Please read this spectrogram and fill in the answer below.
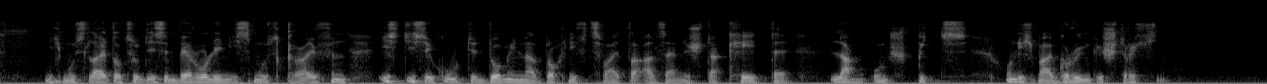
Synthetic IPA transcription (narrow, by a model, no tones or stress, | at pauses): ɪçmʊslaɪdɐt͡sudiːzəmbɛʁolinɪsmʊsɡ̥ʁaɪfn̩ | ʔɪst̚d̥iːzəɡ̥uːtədominaːdɔχnɪçtt͡sv̥aɪtɐʔa̰lsʔaɪnəʃtakʰɛːtə | laŋʊntʃpɪt͡s | ʊndnɪçtmaːlɡʁyːnɡ̥əʃtʁ̥ɪçn̩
